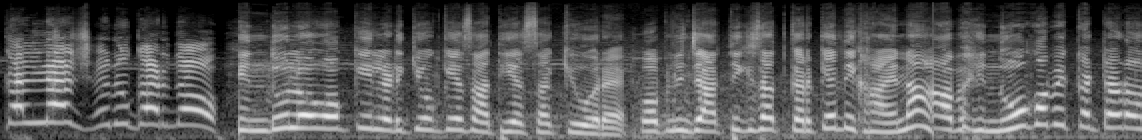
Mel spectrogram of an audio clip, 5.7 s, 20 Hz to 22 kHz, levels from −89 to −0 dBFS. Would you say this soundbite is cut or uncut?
cut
